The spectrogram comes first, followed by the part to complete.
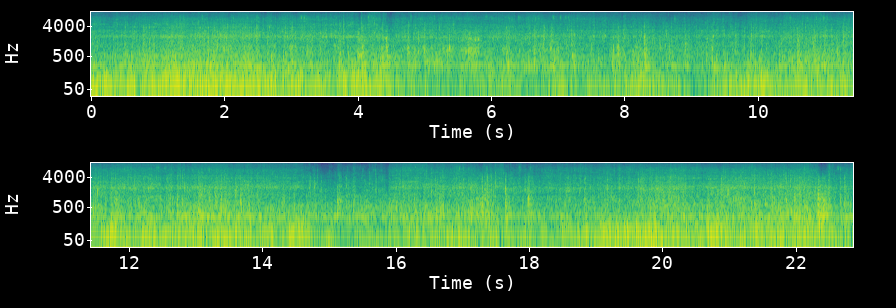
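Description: Mountain bike descending a dirt and gravel singletrack: tyres crunching over the loose surface and the bike rattling and knocking over bumps, with constant wind rushing over the camera microphone.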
